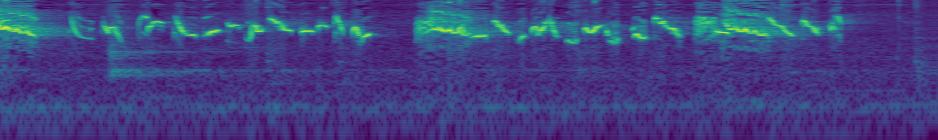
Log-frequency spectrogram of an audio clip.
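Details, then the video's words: Female white-eye calling alluringly to a male as they answer each other. There are two long bursts of rapid, high, twittering chirps, each note quick and jerky, separated by a short pause. "Suara ciak kecial betina mendayu merayu jantan"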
